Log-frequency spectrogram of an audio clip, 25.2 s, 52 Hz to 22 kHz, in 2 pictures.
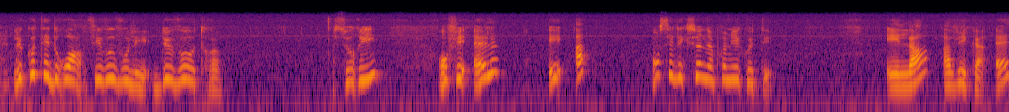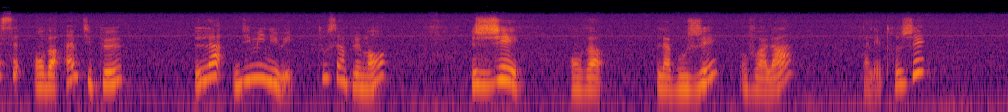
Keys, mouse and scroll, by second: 7.5 l, 7.5 m, 14.8 s, 20.7 g.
